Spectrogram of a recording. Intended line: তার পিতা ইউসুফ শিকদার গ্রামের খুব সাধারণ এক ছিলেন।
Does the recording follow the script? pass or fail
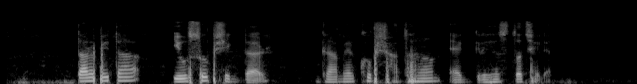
fail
